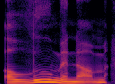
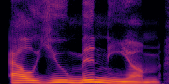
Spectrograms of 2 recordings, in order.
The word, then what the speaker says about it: aluminium: Americans say aluminum. British say aluminium. And they even spell it differently. Americans spell it aluminum. British spell it aluminium with an extra I.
